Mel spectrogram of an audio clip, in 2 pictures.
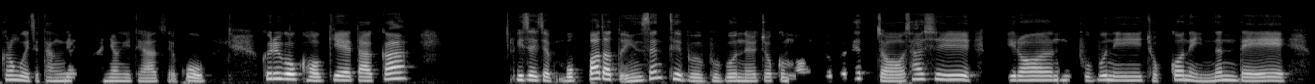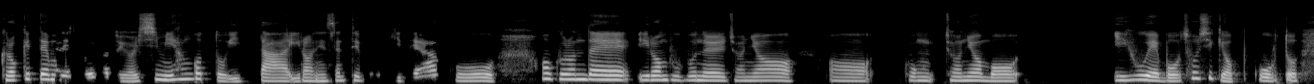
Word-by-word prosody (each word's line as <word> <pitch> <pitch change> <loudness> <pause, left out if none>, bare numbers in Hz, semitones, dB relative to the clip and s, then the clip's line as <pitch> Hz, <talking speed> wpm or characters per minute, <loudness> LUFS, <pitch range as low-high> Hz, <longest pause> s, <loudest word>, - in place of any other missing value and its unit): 그런 215 -1 +1
거 190 - +3
이제 165 -2 -4
당연히 160 +1 -2 0.3
반영이 160 0 -2
돼야 150 -1 -3
되고 150 0 -1 0.5
그리고 255 -2 +7
거기에다가 190 +7 +3 1.1
이제 205 0 +5
이제 180 -3 +2
못 170 +1 -2
받았던 245 - +6
인센티브 200 - +1
부분을 160 +1 -1
쪼끔 165 0 -3
언급을 380 - -7
했죠. 165 - -1
"사실 230 -3 +3 0.4
이런 195 0 +3 0.2
부분이 185 0 -1
조건에 190 +6 0
있는데 170 0 +1 0.3
그렇기 200 +5 -2
때문에 235 -2 +3 0.3
저희가 170 +2 -3
또 150 - -7
열심히 165 +9 0
한 245 +2 0
것도 255 - -3
있다, 150 +3 -2
이런 155 +2 -2
인센티브를 180 - -6
기대하고. 160 -3 -3 0.4
어 260 -1 +1
그런데 230 -4 +3
이런 205 +1 +1
부분을 190 -3 -1
전혀 175 -2 -2 0.3
어 165 -2 -4 0.3
공 180 -2 -4
전혀 180 -1 0
뭐 155 -1 0 1.0
이후에 195 0 +3
뭐 150 -1 0
소식이 280 - -3
없고 155 +3 -2
또 165 0 +1
180 Hz, 260 characters per minute, -21 LUFS, 160-210 Hz, 1.1 s, 그리고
